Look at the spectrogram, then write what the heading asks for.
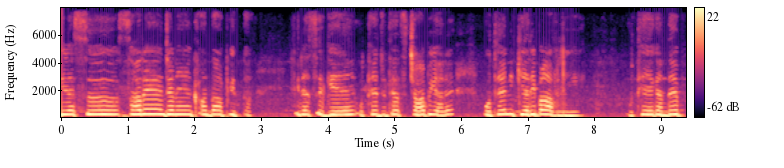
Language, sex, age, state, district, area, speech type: Dogri, female, 30-45, Jammu and Kashmir, Jammu, urban, spontaneous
